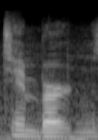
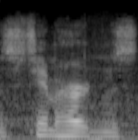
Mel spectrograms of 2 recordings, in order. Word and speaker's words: Tim Hortons: Tim Hortons, not Tim Burton. Tim Hortons. Tim Hortons. Sorry. Hey, be proud. I at least got the last syllable right.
